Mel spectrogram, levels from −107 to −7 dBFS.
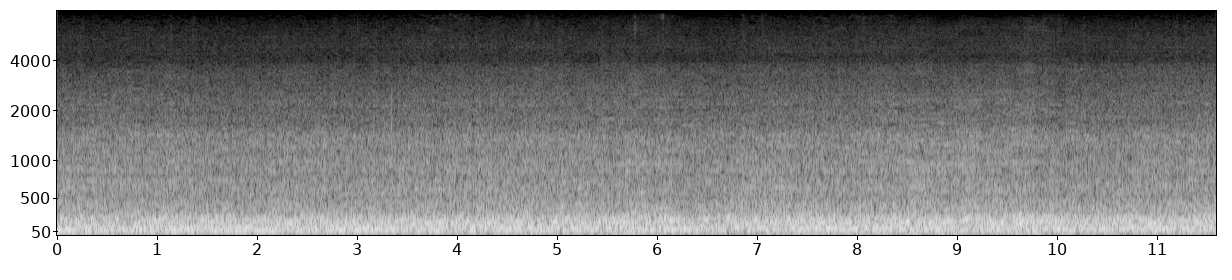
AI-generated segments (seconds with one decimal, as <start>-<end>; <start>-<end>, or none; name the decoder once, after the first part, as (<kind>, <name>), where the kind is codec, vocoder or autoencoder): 5.3-6.5 (codec, SNAC); 8.5-10.2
